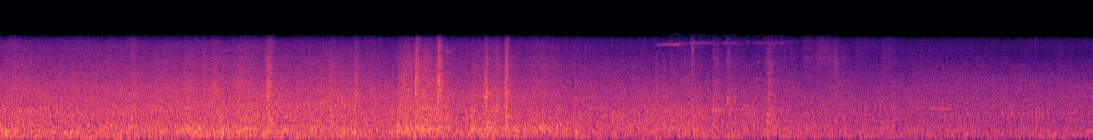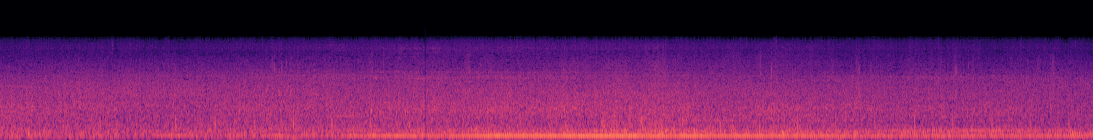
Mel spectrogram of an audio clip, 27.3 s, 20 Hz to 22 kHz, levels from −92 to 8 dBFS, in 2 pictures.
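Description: At 18.96 to 18.99 s there is a short concealed packet loss: about 20 ms of audio arrived too late for the decoder, and the receiver bridged roughly 17 ms of it by extending the preceding sound before crossfading back into the real signal. It is heard as a brief smear or wobble, and a short transient at that point can be lost. The call path's Opus coding limits the audio to about 8 kHz.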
